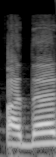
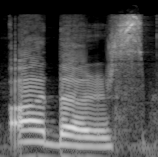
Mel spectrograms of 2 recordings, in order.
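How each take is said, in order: First: Other with no final s; incomplete pronunciation. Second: Others with the final s sounded; full pronunciation. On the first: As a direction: leave the s off other. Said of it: "इसको other नहीं पढ़ेंगे". (other, आख़िर में स की आवाज़ के बिना) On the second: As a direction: end others on a clear s, falling. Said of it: "इसको पढ़ेंगे others". (others, आख़िर में स की आवाज़ के साथ) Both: Shown as a demonstration.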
